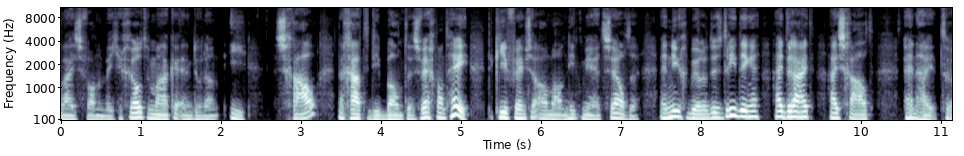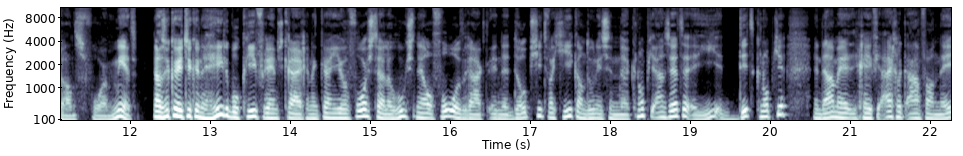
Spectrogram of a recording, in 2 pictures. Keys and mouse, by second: 4.1 ctrl+shift+a, 6.2-6.7 drag, 7.6 space, 10.2 space, 11.0-11.7 drag, 14.7 middle click, 18.0 ctrl+shift+a.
